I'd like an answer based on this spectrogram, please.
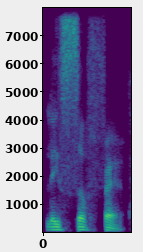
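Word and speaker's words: laissez-faire: policy of laser fare it is pronounced as laser fair and because of this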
